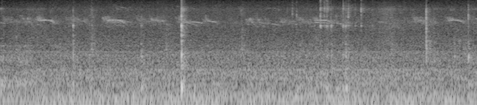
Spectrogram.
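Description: A few faint clicks and taps of small metal parts as the Kodak Retina II camera body is handled, the sharpest about two and a half seconds in, over a low steady hum. Faint short high chirps recur throughout.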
